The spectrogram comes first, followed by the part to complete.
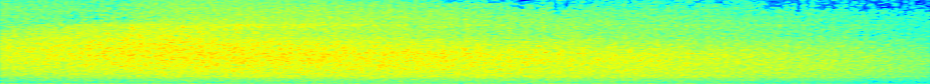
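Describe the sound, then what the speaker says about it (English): Arrow Falls, a waterfall on the trail near Mount Marcy, roars as a steady, loud, broadband rush of falling water that holds constant from start to finish with no voices. "Waterfall was worth the stop."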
